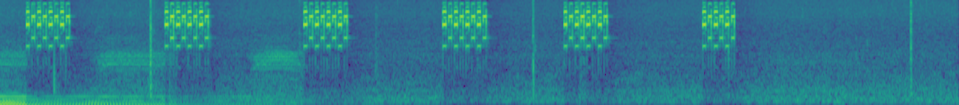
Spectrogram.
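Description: Mobile phone ringtone: six short high-pitched electronic rings about a second apart, stopping about five seconds in when the call is answered.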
